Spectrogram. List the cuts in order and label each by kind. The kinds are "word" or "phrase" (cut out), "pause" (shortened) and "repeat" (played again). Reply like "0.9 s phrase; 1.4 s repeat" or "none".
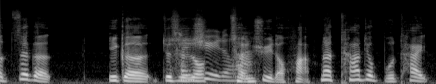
3.1 s word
